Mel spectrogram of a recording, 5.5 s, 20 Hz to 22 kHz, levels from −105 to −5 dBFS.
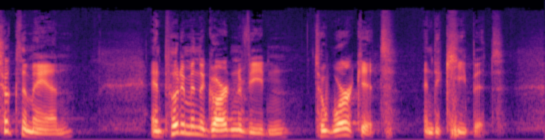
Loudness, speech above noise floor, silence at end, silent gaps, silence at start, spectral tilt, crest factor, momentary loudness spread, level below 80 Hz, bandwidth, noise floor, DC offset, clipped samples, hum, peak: -21 LUFS; 31 dB; 0.45 s; none; 0 s; -4.5 dB/octave; 20 dB; 19 LU; -78 dBFS; 16 kHz; -52 dBFS; under 0.1%; under 0.1%; none; -4 dBFS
